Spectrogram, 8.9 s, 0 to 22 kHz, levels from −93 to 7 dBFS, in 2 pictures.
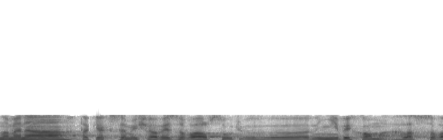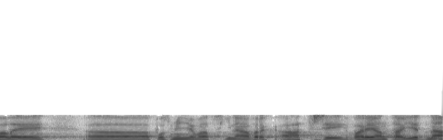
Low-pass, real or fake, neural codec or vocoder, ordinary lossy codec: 7.2 kHz; real; none; AAC, 16 kbps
